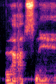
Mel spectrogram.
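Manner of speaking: "Last name" softly said as French, "lahs nahm"; mock French pronunciation. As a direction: put a quiet French accent on "Last name". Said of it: "some great French pronunciation of it".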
